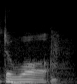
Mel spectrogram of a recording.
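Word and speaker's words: DeWall: 8th edition or something meyer's the wall that's how you pronounce it let's go find a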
